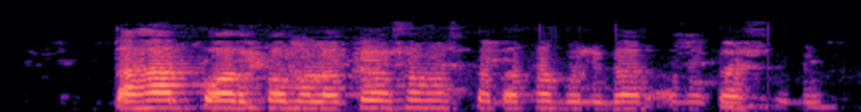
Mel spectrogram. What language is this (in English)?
Bangla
